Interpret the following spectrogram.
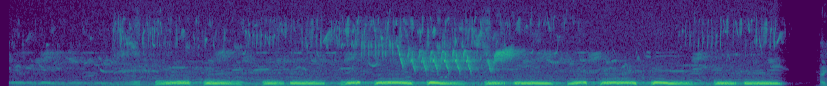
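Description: Birdsong: one bird gives a long series of low, evenly repeated cooing notes, about two a second, starting about two seconds in, while smaller birds chirp higher up, with a brief rapid trill about halfway through.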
